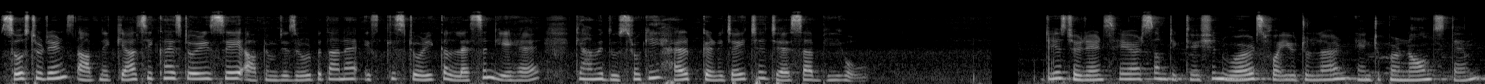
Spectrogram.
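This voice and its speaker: Woman teacher, somewhat high voice, very slow patient delivery, faint background hiss; online class lecture. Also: dark tone. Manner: slow, explains each word patiently.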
